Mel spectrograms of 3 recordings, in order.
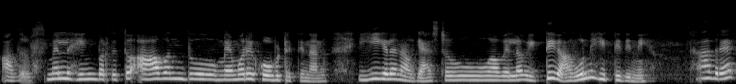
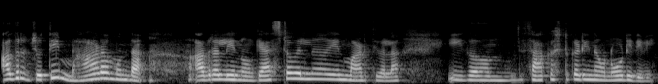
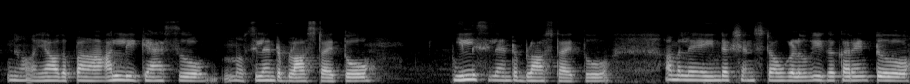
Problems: none marked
